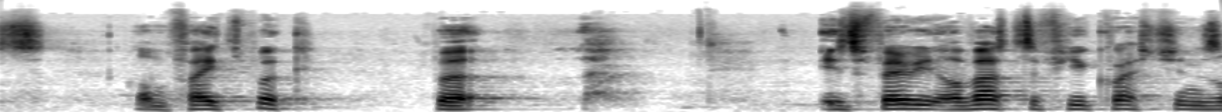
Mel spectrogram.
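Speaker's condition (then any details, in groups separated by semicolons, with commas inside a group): Motor neurone disease (ALS); progressing quickly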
